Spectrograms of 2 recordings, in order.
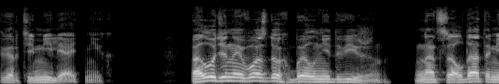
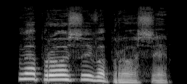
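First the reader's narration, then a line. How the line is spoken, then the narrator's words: Sighing. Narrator (Russian): вздохнул Колот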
